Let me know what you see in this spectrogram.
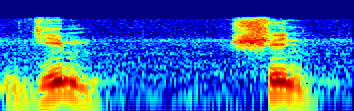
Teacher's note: Jim makharijul hurufnya sama dengan syin yaitu di tengah-tengah lidah dan di tengah langit-langit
